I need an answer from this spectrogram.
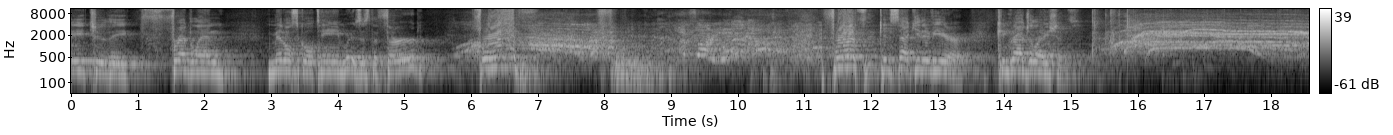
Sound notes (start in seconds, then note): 5.7 students shouting; 15.5 audience cheering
